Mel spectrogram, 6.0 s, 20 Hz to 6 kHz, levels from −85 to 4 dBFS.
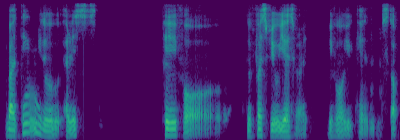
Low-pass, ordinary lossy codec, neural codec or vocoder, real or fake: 5.4 kHz; none; none; real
